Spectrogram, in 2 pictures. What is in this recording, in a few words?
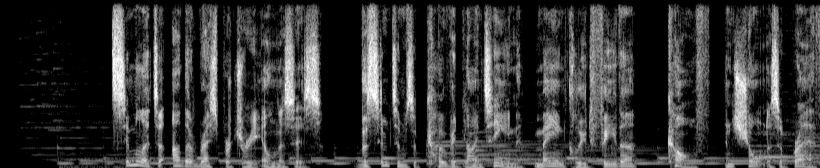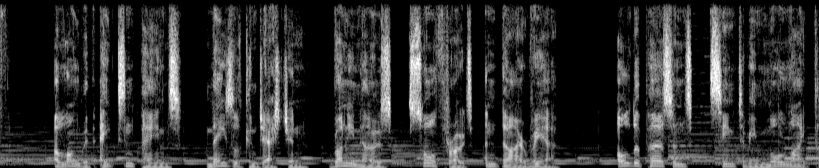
E-LEARNING voiceover; COVID 19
